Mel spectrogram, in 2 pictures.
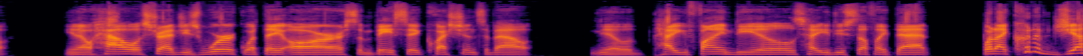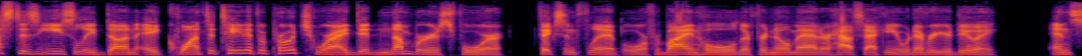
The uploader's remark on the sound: In Topeka, Kansas. This was a live class recorded.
